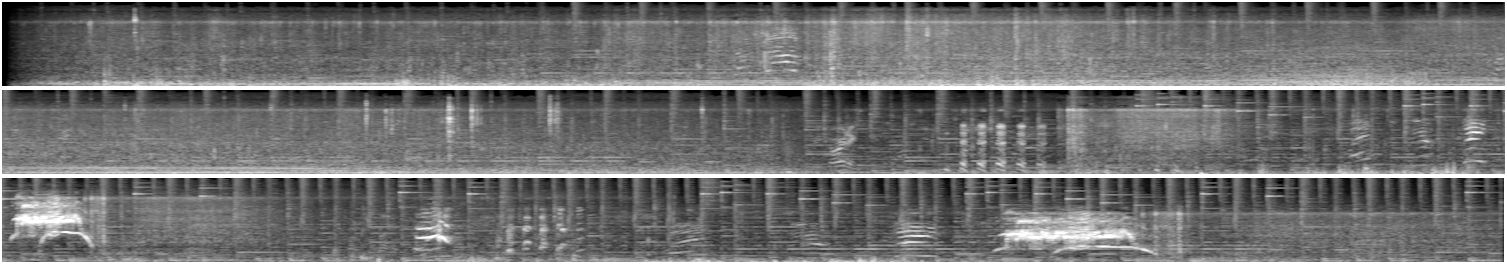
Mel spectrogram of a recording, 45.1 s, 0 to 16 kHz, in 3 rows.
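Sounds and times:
motorboat engine running: 0.1s - 30.2s, 30.8s - 40.0s, 41.0s - 45.0s
wind rushing over microphone: 0.2s - 6.4s, 7.0s - 19.4s, 25.9s - 30.2s, 31.2s - 39.2s.

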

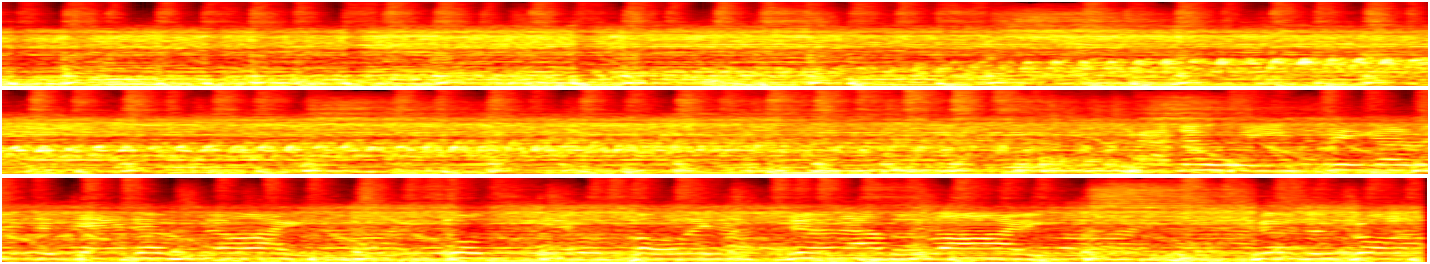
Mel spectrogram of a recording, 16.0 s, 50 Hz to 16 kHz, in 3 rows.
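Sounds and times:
high lead guitar line: 2.1s - 12.1s
live rock band playing: 2.3s - 10.9s.

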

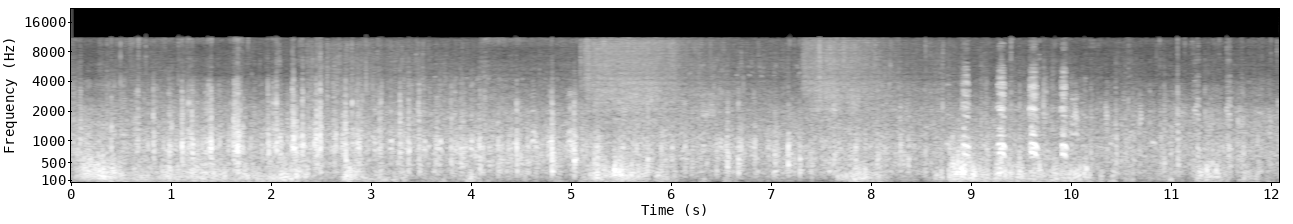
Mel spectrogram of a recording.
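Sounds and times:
wind on microphone: 0.0s - 12.0s
ducks quacking: 2.7s - 12.0s.

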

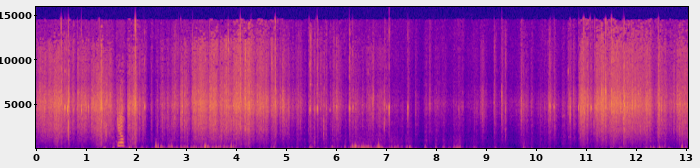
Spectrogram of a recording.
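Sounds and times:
dogs pushing through vegetation: 0.0s - 7.1s, 8.8s - 13.0s
footsteps crunching through undergrowth: 0.0s - 13.0s.

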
